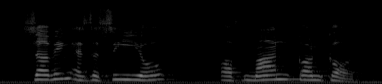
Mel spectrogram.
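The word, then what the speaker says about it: Mane: Jimon Kora is a prominent figure in the Indian business landscape, serving as the CEO of MAN Concor. It's spelled as M-A-N-E, but I guess I got the pronunciation right.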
